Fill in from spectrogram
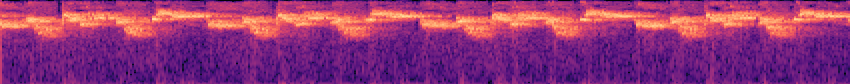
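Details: Javan pied starling song as a master track for training songbirds: a loud high phrase of a sharp chirp dropping into a slurred whistle, repeated about twice a second in a regular pattern.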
